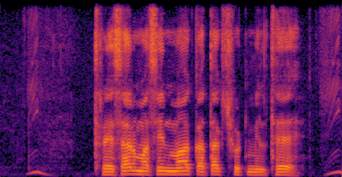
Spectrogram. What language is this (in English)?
Chhattisgarhi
